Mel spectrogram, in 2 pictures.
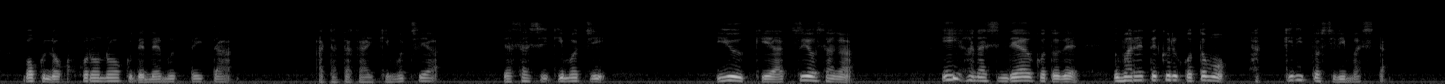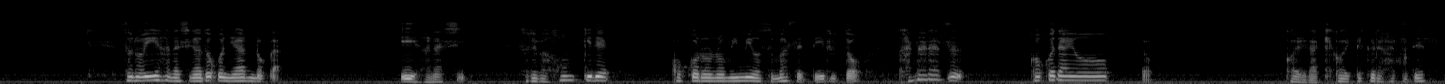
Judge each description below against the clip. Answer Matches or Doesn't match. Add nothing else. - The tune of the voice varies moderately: Matches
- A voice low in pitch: Matches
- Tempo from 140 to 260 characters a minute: Matches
